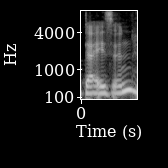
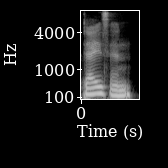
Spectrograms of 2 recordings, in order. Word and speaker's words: DAZN: In a bit more football news, so there's a platform called DAZN, who we know is quite prominent in football.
